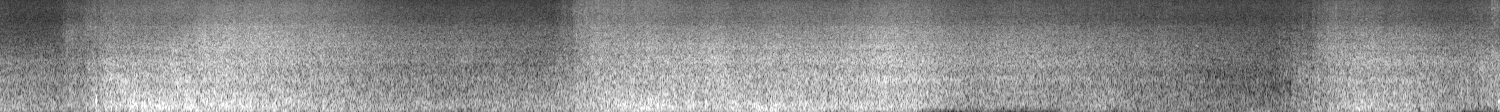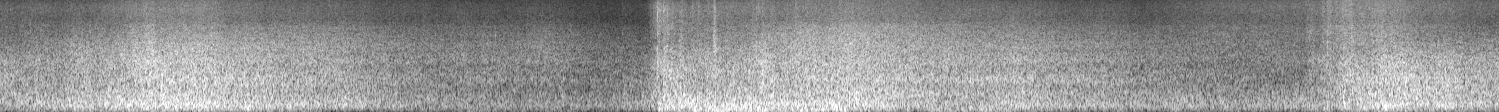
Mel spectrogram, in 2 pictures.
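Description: Ocean surf: about five waves break and wash in, each swelling and fading over several seconds, two of them crashing in suddenly.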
